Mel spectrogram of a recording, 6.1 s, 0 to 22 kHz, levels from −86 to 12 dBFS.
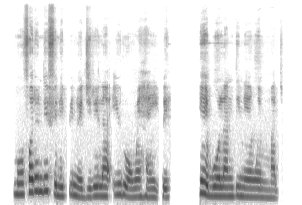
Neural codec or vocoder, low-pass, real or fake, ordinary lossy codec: none; 19.8 kHz; real; none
